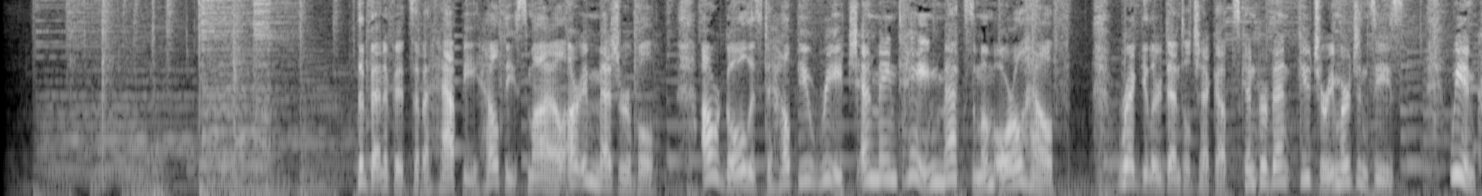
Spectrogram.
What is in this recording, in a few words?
Dentist Female Sample On Hold Message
